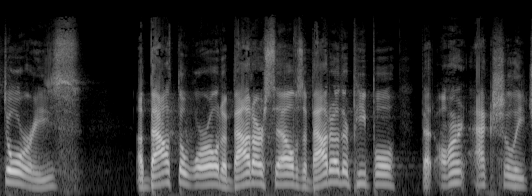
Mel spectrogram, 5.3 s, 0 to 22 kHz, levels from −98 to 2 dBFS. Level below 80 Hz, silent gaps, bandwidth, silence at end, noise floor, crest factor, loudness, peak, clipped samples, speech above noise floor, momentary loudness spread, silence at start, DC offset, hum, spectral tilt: -70 dBFS; none; 15 kHz; 0.05 s; -79 dBFS; 22 dB; -28 LUFS; -6 dBFS; under 0.1%; 51 dB; 12 LU; 0.05 s; under 0.1%; none; -4 dB/octave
